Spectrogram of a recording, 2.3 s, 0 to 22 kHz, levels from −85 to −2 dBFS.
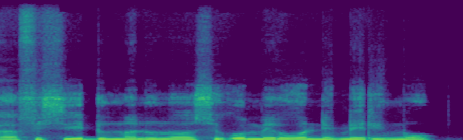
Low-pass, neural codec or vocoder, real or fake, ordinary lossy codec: none; codec, 44.1 kHz, 2.6 kbps, DAC; fake; none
